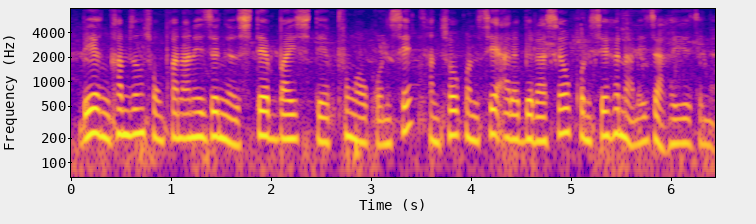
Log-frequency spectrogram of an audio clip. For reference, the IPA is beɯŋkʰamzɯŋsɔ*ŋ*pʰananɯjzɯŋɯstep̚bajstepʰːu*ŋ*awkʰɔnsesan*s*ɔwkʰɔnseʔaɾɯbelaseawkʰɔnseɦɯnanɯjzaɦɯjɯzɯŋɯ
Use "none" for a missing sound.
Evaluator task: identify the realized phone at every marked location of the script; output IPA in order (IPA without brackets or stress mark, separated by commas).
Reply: ŋ, ŋ, s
